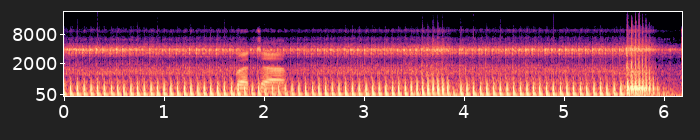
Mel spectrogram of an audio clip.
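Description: A cold motorcycle engine, set up with a Rekluse auto clutch, idles with a steady loud chug, gets a quick throttle blip and then stalls out, under brief speech.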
